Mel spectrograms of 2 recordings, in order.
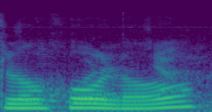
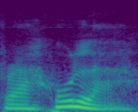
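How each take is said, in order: First: The name begins with an L sound. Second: The name begins with an R sound. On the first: This is the Chinese reading of the name. "In Chinese it's Loholo" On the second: This is the original form of the name. "but actually it's Rahula"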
